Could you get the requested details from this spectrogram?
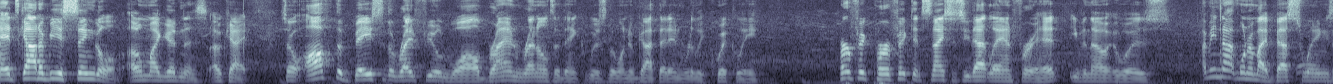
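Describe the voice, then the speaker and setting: A young man giving live commentary on a baseball video game, quickly flipping between frustration and joking at himself. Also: mid-range voice, slight background noise. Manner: excitable, swings between frustration and self-mockery. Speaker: gaming channel host.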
